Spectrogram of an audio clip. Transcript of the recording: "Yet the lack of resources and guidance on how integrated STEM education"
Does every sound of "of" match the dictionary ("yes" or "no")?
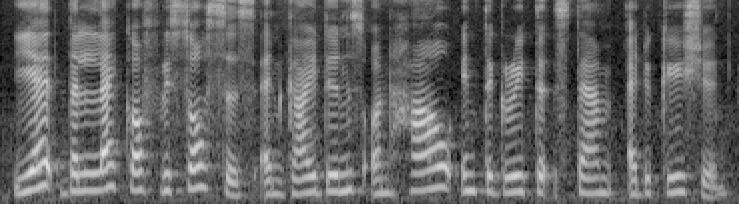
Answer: no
